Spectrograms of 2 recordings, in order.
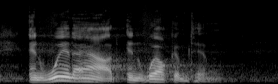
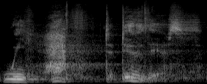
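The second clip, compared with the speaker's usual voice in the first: whispered, slow and soft; hushed plea; 6 dB quieter, slower than usual. Acted. Father quietly pleading with the older son, whispered. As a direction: breathe it like a secret.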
